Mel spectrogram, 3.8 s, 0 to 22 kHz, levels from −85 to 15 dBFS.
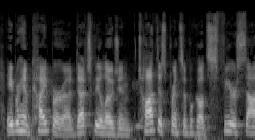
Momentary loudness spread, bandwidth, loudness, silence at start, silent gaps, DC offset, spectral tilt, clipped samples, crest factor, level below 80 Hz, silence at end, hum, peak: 9 LU; 15.5 kHz; -23 LUFS; 0.1 s; none; under 0.1%; -4.5 dB/octave; under 0.1%; 20 dB; -56 dBFS; 0 s; none; -4 dBFS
